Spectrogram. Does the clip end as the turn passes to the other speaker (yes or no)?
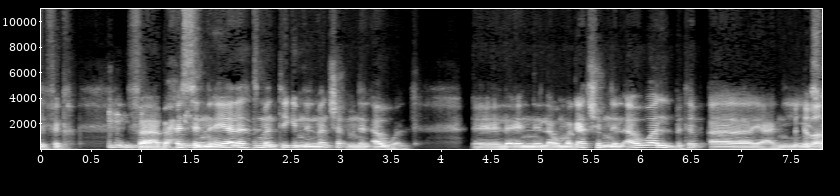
yes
